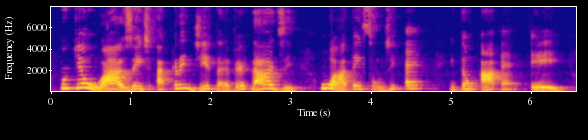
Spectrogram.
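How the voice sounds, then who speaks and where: A woman from Brazil teaching an English lesson. She spells letters slowly, speeds up when she explains, and keeps checking in with her students. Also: high voice. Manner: slow spelling drills with frequent "tá?" check-ins. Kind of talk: video lesson.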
